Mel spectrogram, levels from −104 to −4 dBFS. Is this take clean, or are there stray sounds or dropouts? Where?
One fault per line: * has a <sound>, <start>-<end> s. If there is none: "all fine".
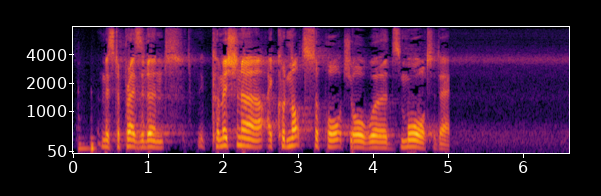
all fine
